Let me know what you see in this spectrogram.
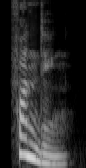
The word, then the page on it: funding: British English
